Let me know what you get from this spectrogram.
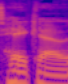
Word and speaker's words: Hakko: I think it's Hako is the way that you pronounce it, but Hakko. And they have like a $100 iron.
